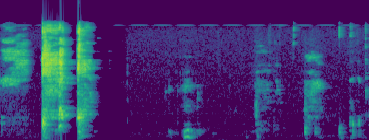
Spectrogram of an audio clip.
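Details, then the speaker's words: Woman who says she is ill, coughing while reciting poetry in French: a short burst of three harsh coughs with throat clearing, then quiet breaths and soft mouth sounds; cough from a respiratory illness. "Excusez-moi, c'est pas de bol, je suis malade là."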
